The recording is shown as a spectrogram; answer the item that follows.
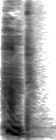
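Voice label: "hump", English, British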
